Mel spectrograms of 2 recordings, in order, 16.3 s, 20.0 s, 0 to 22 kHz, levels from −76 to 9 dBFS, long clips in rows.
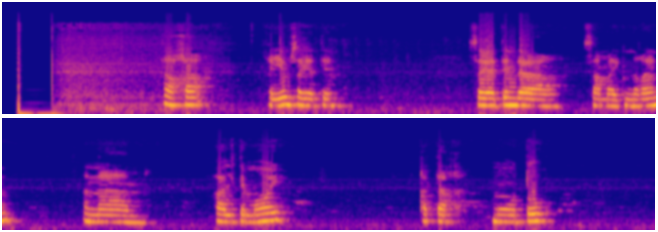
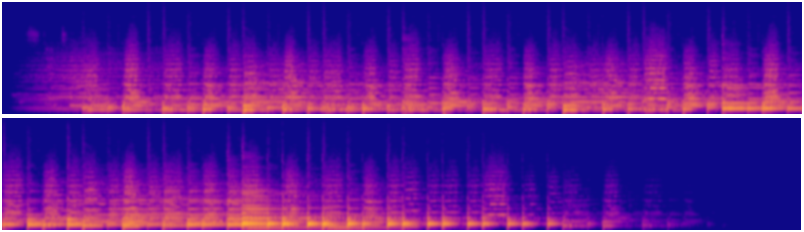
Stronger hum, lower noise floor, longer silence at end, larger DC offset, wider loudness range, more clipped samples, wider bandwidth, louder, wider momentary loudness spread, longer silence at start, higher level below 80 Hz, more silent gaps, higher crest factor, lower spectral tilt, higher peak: neither; second, -49 dBFS vs -85 dBFS; second, 1.3 s vs 2.3 s; neither; second, 5 LU vs 9 LU; first, 0.9% vs under 0.1%; first, 11 kHz vs 9.2 kHz; first, -11 LUFS vs -21 LUFS; first, 21 LU vs 12 LU; second, 0.2 s vs 0.55 s; about the same, -44 dBFS vs -42 dBFS; neither; second, 14 dB vs 20 dB; second, -6 dB/octave vs -8.5 dB/octave; about the same, 0 dBFS vs 0 dBFS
